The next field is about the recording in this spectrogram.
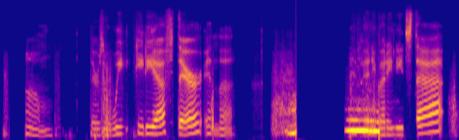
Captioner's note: audio distorts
